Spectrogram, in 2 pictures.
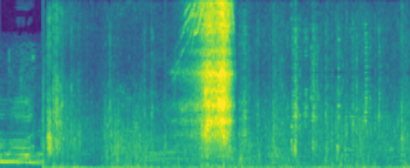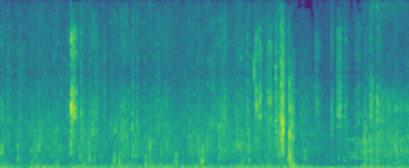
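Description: Artillery and musket fire crackle and boom without a break across a Civil War battlefield in Ultimate General: Civil War, with dense overlapping reports. Someone talks briefly over the gunfire.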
